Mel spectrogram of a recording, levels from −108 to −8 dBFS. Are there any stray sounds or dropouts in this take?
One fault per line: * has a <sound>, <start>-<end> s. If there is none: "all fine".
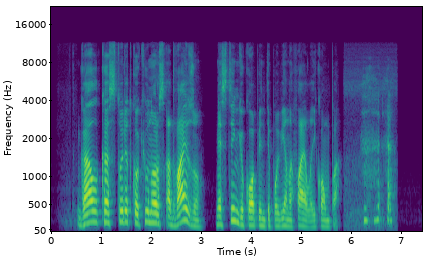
* has a laugh, 6.2-6.9 s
